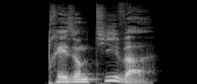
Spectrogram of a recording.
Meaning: 1. comparative degree of präsumtiv 2. inflection of präsumtiv: strong/mixed nominative masculine singular 3. inflection of präsumtiv: strong genitive/dative feminine singular
- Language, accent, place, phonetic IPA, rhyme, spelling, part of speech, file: German, Germany, Berlin, [pʁɛzʊmˈtiːvɐ], -iːvɐ, präsumtiver, adjective, De-präsumtiver.ogg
